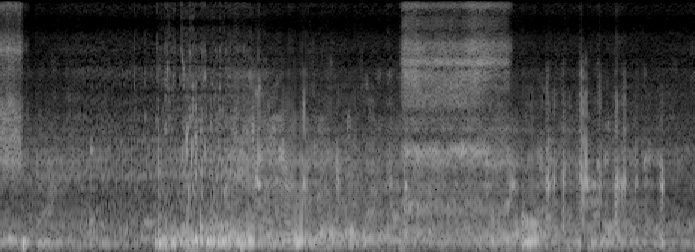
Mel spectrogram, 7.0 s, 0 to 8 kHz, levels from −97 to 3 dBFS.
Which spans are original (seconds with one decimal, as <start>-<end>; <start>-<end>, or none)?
0.8-2.3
